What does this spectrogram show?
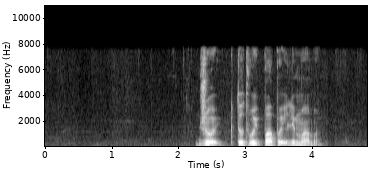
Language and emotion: Russian, neutral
